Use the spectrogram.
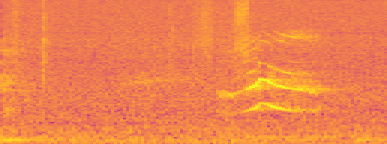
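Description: A cat's meow rises and falls once midway through, fairly close and clear over a quiet room background.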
